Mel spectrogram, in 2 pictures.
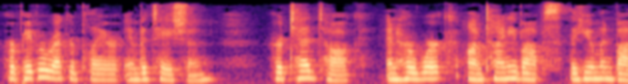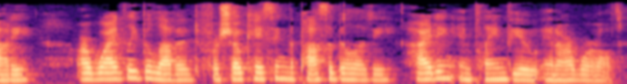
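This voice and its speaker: Low-voiced woman hosting a podcast. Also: steady tone, normal speed, darkish tone, dull audio. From Texas. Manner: reads intro evenly, then chatty and laughing. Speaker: podcast host. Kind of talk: interview podcast with scripted intro.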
